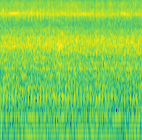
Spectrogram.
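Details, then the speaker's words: Standard Suzuki Katana at pre-purchase check: steady, even idle with a smooth low rumble and no knocks or misses; calm, stable engine; heavy vibration could instead point to engine mounts. "teman-teman juga bisa lihat dari getaran mesin ya dia stabil dia tenang tidak naik turun untuk kondisi mesinnya ya"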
